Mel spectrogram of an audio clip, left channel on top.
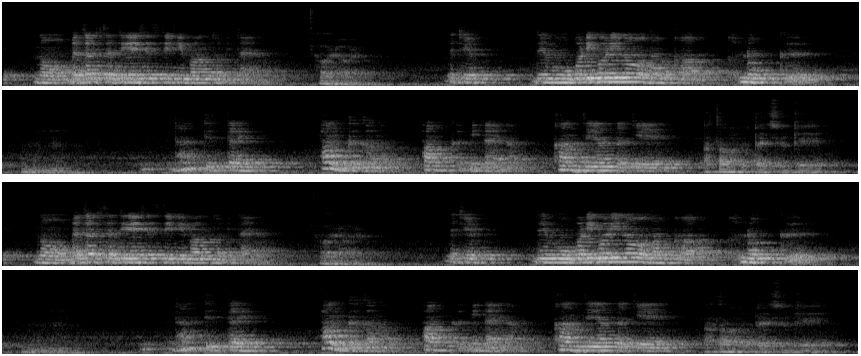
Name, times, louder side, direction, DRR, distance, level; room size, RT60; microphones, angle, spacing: voice 1, 0.3-2.6 4.4-4.8 5.3-7.0 7.3-8.1 9.9-11.1 11.7-12.4 12.8-13.7 14.1-15.2, equal, 25° left, -3 dB, 1.2 m, -24 dB
voice 2, 3.1-3.6 8.8-9.2 14.3-14.7 15.6-16.8, left 2 dB, 70° left, 1 dB, 0.5 m, -35 dB
5.1 x 2.8 x 3.0 m, 1.4 s
head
